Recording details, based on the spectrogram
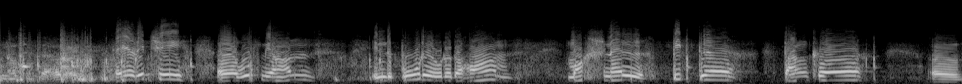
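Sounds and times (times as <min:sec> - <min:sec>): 
office answering machine beep: 0:00.1 - 0:00.6
speech: 0:00.4 - 0:08.8, 0:09.3 - 0:09.6.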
